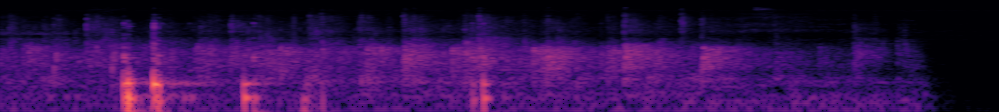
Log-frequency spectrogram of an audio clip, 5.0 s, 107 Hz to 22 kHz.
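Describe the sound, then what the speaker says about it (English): Scattered applause from a modest conference audience welcoming a speaker at SSB Connect 2024, with a few sharp nearby claps early on, gradually thinning out and fading into silence. "Let us welcome him with a round of applause."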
